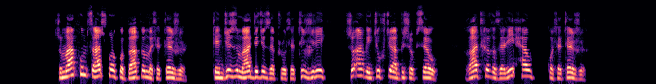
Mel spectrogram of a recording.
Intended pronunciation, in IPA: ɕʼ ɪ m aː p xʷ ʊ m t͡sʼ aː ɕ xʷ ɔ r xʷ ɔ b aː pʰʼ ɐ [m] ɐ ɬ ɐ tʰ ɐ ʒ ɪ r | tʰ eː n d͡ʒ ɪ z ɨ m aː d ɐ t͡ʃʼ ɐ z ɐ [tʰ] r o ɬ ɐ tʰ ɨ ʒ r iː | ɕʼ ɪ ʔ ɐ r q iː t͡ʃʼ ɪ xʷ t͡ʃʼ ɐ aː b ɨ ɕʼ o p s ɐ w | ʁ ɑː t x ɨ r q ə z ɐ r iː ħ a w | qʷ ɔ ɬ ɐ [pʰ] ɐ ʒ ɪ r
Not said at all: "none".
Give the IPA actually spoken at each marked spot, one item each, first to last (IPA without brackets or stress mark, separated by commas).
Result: m, pʰ, tʰ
